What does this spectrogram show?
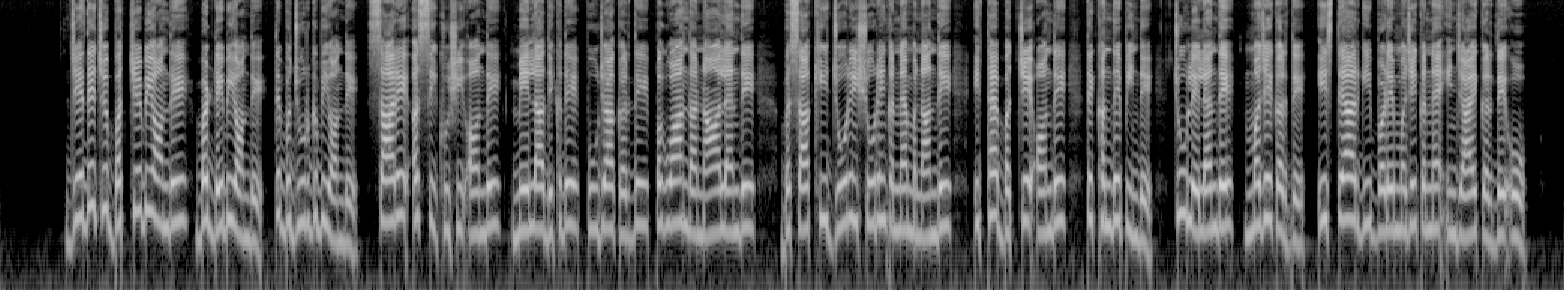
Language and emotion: Dogri, neutral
